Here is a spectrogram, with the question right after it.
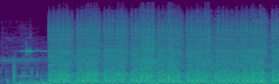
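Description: Rapid rifle fire in the co-op shooter Aliens: Fireteam Elite, a dense continuous clatter of shots layered with game effects and explosions, fairly quiet overall with no speech.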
